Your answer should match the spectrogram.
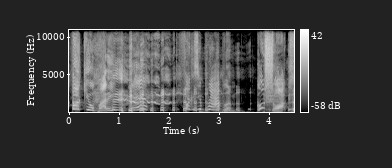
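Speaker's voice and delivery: high, loud, hammed-up Boston tough guy; mock Boston sports fan yelling; aggressive Boston accent. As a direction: bark it like an angry Boston bro. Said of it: "content creator that's from Boston".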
